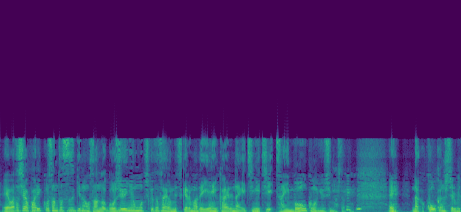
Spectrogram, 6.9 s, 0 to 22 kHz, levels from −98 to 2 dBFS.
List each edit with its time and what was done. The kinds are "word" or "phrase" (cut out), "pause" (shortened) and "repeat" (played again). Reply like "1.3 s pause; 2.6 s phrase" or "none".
4.1 s phrase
